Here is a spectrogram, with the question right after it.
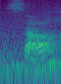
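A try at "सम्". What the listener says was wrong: Sam. You cannot say sa and im. The sound is sam.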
